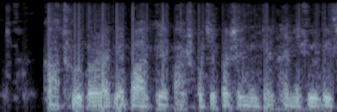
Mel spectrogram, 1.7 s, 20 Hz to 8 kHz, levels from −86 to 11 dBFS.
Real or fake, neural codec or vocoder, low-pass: real; none; 7.2 kHz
